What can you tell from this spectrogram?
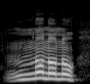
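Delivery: lightly voiced reproving rabbit; mild admonishing. A narrator's reading. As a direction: step in to calm the chatter. Rabbit hushes the excited chatter.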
